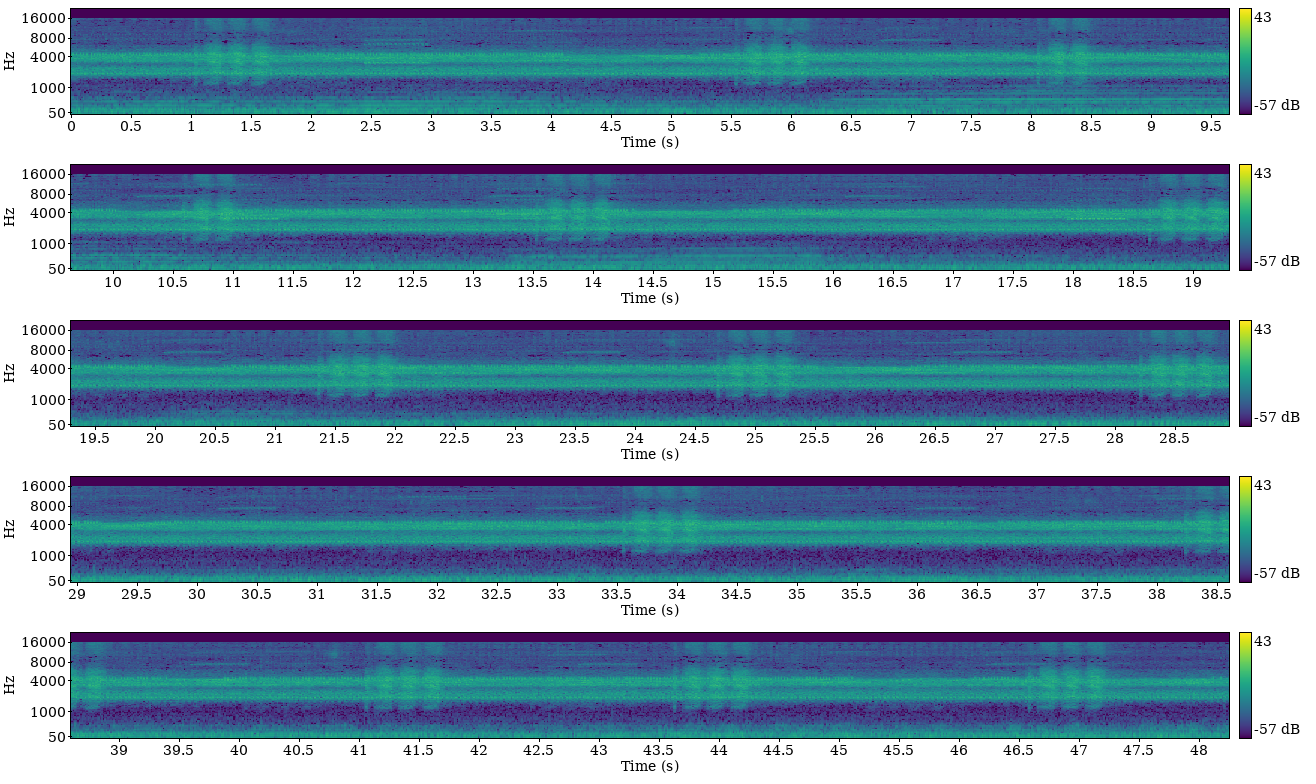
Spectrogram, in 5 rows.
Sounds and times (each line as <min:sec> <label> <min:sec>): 0:00.0 hypnotic insect chatter 0:48.2
0:00.0 long-ranged traffic noise 0:48.2
0:05.4 screech owl 0:11.5
0:13.3 screech owl 0:14.6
